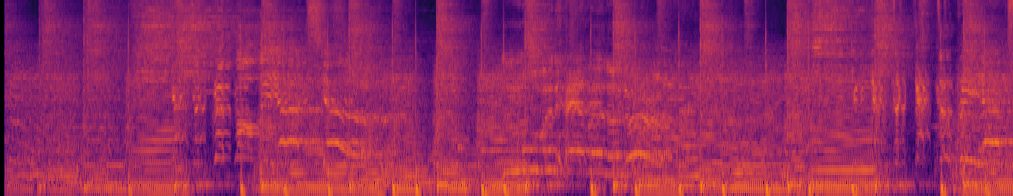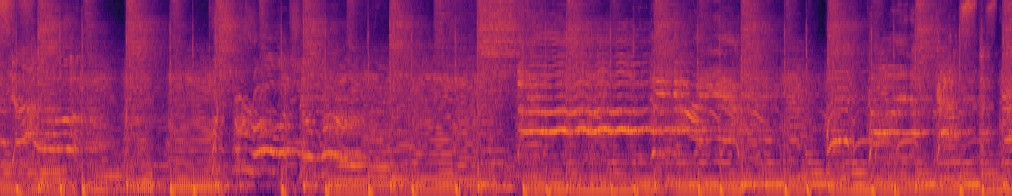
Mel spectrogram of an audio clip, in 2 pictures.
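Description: A loud, dense hard rock song plays continuously, with driving distorted guitars, pounding drums and heavy bass, and a wailing high vocal line soaring over the steady, energetic rhythm.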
